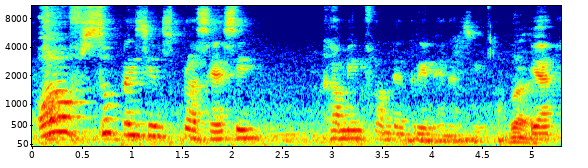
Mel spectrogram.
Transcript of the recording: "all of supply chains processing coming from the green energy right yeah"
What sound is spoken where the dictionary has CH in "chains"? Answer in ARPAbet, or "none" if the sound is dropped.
SH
